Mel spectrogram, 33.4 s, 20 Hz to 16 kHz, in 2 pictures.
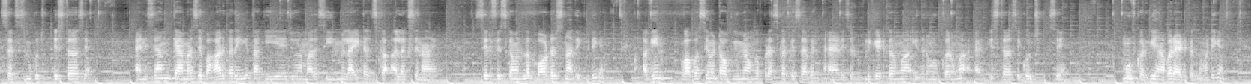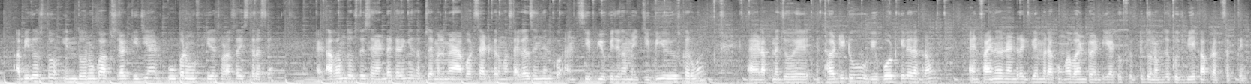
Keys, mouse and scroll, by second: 0.0 r, 0.3 x, 2.4-2.8 ctrl+drag, 2.8 scroll down 1, 3.5 r, 3.7 z, 5.0 click, 5.5-6.4 scroll up 2, 9.3 scroll down 1, 9.7 shift+middle drag, 10.3 KP_7, 10.7-11.2 scroll down 2, 11.0 scroll up 1, 11.5 shift+middle drag, 11.5-12.0 scroll up 2, 12.2 shift+middle drag, 12.7 shift+d, 13.8 click, 14.1 t, 14.9 r, 16.0 click, 16.3 KP_0, 17.6 ctrl+space, 18.6-19.1 scroll down 2, 19.4 shift+click, 20.1 g, 20.4 z, 21.3 click, 21.6-22.2 scroll up 2, 22.2 shift+middle drag, 23.2 click, 23.8-24.7 drag, 26.6-33.3 drag.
